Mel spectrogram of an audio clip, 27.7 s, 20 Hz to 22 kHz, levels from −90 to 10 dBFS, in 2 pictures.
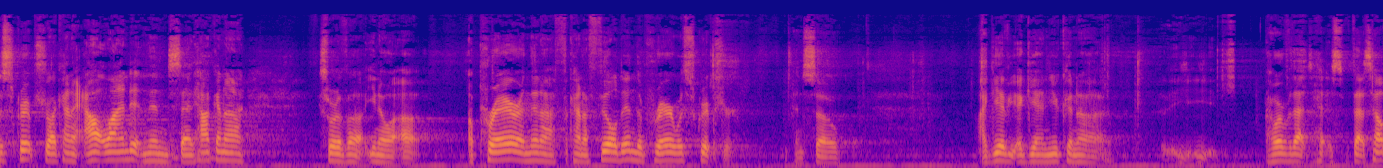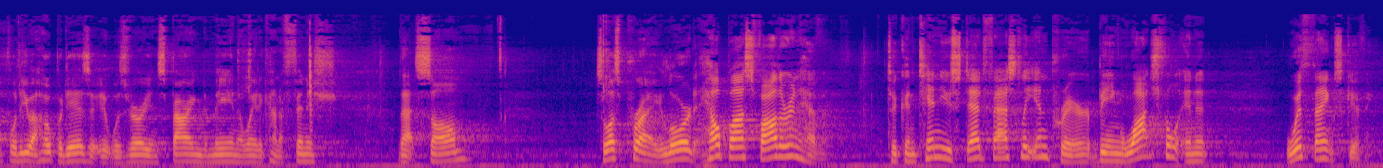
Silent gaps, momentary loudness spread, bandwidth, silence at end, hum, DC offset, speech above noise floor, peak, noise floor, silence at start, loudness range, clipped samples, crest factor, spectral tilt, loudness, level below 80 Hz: none; 18 LU; 16.5 kHz; 0.05 s; none; under 0.1%; 31 dB; -4 dBFS; -54 dBFS; 0 s; 9 LU; under 0.1%; 22 dB; -2.5 dB/octave; -23 LUFS; -52 dBFS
